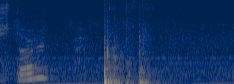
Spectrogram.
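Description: A plastic bottle is set down on a hard counter with a knock.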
